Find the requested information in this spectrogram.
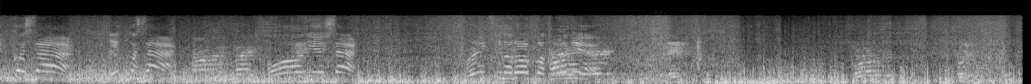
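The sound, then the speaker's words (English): Wind roars across the microphone aboard a small boat at sea whose crew is trying to foul a whaling ship's propellers with a rope. A constant rushing buffet runs throughout, and several voices shout over it. “Here's some sound from a video in which one of the small boat teams almost succeeds in falling the Yushin Maru number 3's propellers with a prop falling rope.”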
